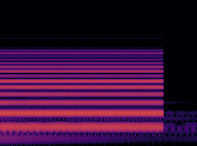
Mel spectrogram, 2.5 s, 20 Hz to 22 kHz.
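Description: Playback-generated tenor saxophone holding one long, perfectly steady note (written B5) over a sustained F major chord. The sax note cuts off suddenly at the very end.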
